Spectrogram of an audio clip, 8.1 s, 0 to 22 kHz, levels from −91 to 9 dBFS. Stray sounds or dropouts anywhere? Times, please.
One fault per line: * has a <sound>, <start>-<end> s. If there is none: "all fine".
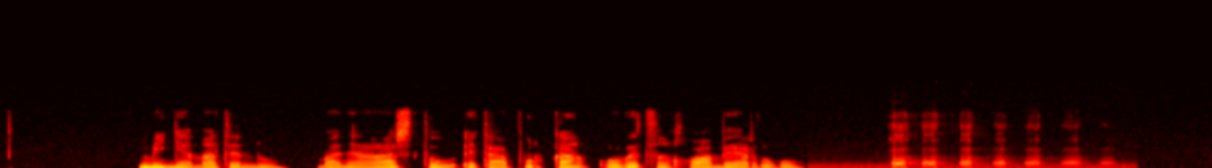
* has a laugh, 5.9-7.5 s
